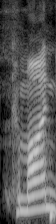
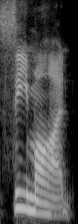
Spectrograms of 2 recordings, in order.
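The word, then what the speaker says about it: CMON: So this was provided to us by Come On Games. I'm not going to pronounce it the way other reviewers mispronounce it. They pronounce it Simon. No, that's come on.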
